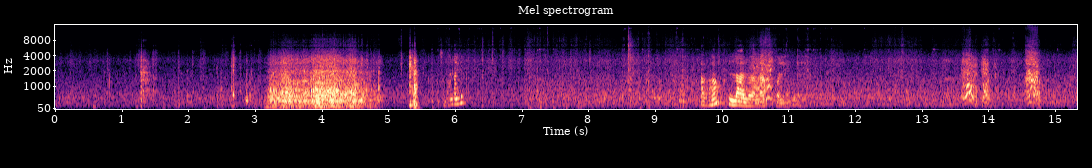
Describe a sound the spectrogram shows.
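Fabric rustles as hands handle it.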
